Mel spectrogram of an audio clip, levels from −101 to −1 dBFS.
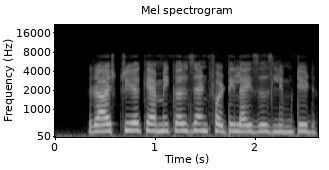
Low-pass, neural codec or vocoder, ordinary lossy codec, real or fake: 7.2 kHz; none; none; real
